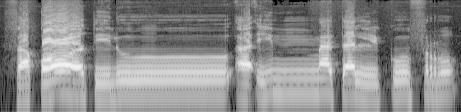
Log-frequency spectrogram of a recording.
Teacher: প্রিয় শিক্ষার্থী বন্ধুরা এখানে ওয়াও সাকিন ডাইনে পেশ তারপরের অক্ষর হামজা এই হামজাটা পৃথক শব্দ হওয়ায় এটা হবে মদ্দে মুনফাসিল এখানে তিন আলিফ করিয়া টেনে পড়তে হবে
